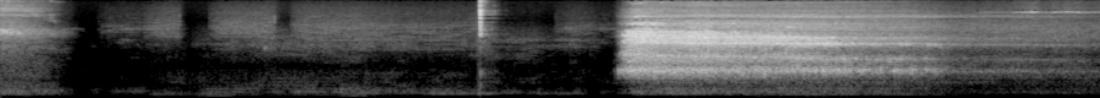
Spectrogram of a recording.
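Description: A deep, forceful breath rushes out for about two seconds after a quiet stretch with a faint click, then tapers off, during a guided deep-breathing exercise. No one speaks.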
